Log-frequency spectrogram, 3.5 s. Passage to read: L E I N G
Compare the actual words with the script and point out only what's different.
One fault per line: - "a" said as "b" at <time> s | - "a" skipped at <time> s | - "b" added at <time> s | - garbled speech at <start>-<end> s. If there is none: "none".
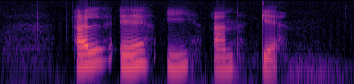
none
